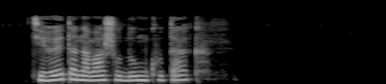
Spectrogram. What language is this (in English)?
Belarusian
